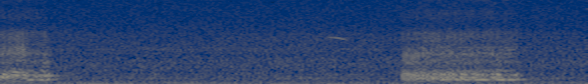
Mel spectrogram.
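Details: Shih Tzu puppy, three months old, snoring in a small room. A short snore is cut off at the start, then after a quiet gap comes a fuller, roughly one-second rattling, throaty breath with a brief high whistle.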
